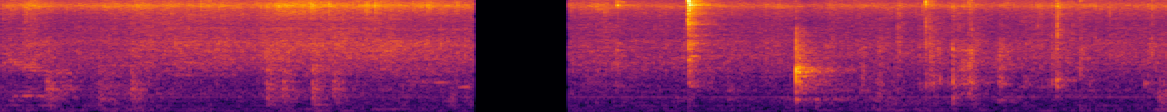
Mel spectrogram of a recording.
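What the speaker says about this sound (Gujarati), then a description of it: "બટેટા નાખી અને સરસ મિક્સ કરી દઈએ." Potatoes are stirred into a sizzling pan, with steady frying crackle and a few sharp metal clinks of the spoon against the pan, briefly interrupted by a gap.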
